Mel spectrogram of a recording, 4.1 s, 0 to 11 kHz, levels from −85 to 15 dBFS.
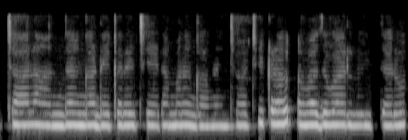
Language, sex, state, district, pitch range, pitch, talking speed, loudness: Telugu, female, Telangana, Karimnagar, 250-265 Hz, 255 Hz, 160 wpm, -18 LUFS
